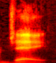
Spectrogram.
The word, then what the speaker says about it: Jay: Yeah, and by the way, Jay clarified how to pronounce his name, and it's very simply, it's pronounced like the letter J.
